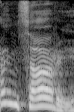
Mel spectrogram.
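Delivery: very loud, high-pitched, put-on German accent. Voicing a nervous stable worker in a game: German accent. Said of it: "let me get my German on here".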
